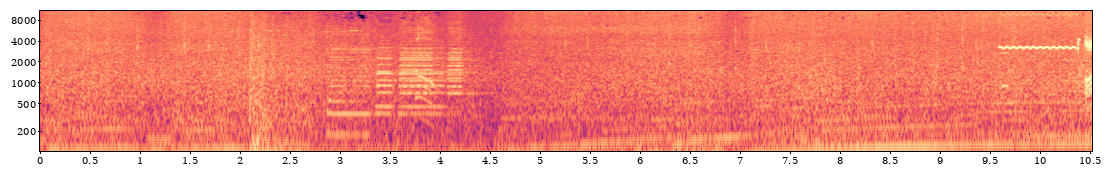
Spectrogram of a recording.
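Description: A van engine hums steadily as it drives.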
